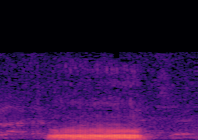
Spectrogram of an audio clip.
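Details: Boxer puppy asleep and snoring: a single low, rasping snore lasting about one second, with a buzzing, pulsed texture, then quiet room noise.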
